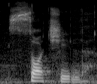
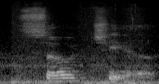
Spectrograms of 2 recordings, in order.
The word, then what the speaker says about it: Xochitl: Phonetically, it's gonna sound like so, S-O, and then chil, like C-H-E-E-L. I wanna help you with this. Xochitl. Xochitl.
